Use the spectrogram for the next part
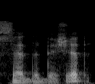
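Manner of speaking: plain reading voice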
